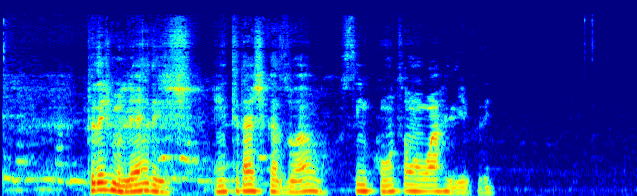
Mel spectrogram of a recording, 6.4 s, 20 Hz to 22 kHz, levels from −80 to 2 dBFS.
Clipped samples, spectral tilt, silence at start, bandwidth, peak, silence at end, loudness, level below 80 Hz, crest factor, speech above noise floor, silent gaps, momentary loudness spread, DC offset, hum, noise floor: under 0.1%; -6.5 dB/octave; 0.05 s; 15.5 kHz; -2 dBFS; 1.45 s; -17 LUFS; -54 dBFS; 18 dB; 46 dB; none; 20 LU; under 0.1%; none; -63 dBFS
